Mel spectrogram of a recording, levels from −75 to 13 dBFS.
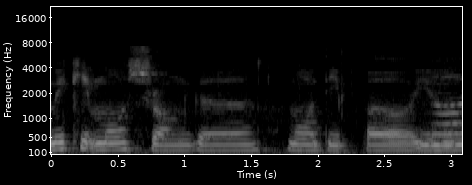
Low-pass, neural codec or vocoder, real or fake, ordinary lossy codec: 7.2 kHz; none; real; none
